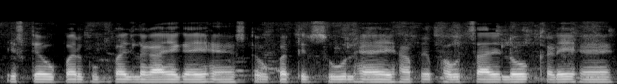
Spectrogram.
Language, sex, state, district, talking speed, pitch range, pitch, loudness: Hindi, male, Jharkhand, Deoghar, 165 wpm, 115-120 Hz, 115 Hz, -15 LUFS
